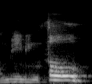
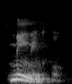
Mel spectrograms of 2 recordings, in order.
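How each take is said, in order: First: The stress falls on a later syllable. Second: The stress falls on the first syllable. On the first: The speaker calls it wrong. "Not meaningful or meaningful" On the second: The speaker calls it right. "but it's meaningful with the stress on the first syllable"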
